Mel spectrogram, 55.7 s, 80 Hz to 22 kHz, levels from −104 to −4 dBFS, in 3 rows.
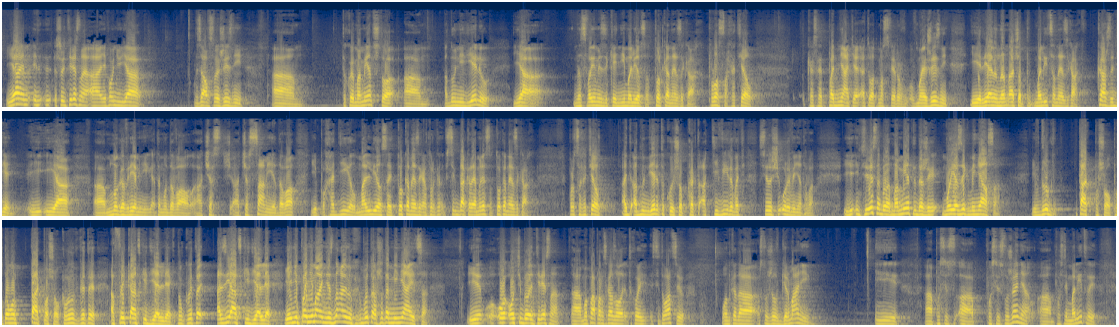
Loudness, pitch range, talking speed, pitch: -12 LUFS, 120-155 Hz, 140 wpm, 135 Hz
